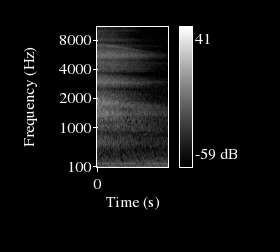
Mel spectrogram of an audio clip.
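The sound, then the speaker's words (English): A single long, audible exhale pushed out through the mouth, breathy, starting strong and gradually fading over about a second and a half, with no talking. “Big exhale out through the mouth.”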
